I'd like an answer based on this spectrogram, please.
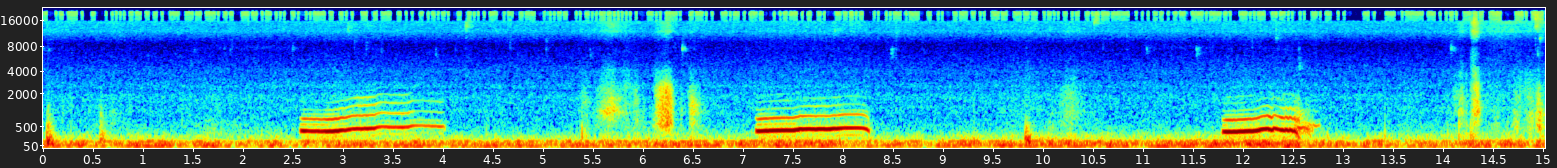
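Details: Sleeping cat snoring: three drawn-out, nasal whistling tones, each about a second and a half and rising slightly, arrive roughly every five seconds over a steady low hum.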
